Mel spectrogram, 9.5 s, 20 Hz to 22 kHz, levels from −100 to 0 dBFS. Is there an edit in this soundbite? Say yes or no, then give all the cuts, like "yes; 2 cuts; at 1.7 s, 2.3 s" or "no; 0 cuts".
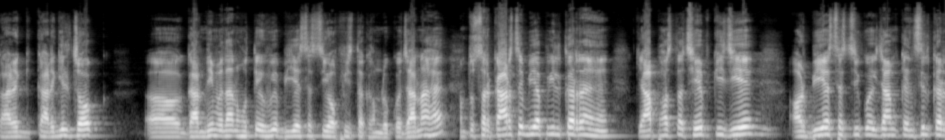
yes; 1 cut; at 4.6 s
